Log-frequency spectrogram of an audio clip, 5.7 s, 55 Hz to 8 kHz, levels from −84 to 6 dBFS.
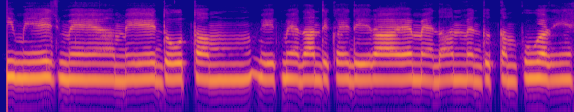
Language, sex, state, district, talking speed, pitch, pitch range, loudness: Hindi, female, Uttarakhand, Uttarkashi, 180 wpm, 240 Hz, 235-245 Hz, -21 LUFS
